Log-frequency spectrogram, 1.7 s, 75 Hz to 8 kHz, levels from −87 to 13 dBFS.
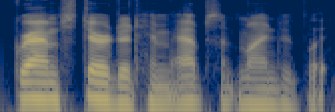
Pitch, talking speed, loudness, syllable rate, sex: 110 Hz, 215 wpm, -21 LUFS, 7.4 syllables/s, male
